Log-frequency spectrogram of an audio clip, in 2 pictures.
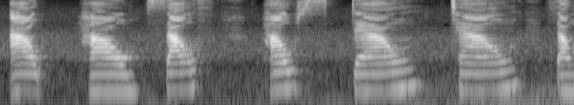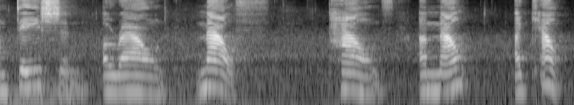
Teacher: the ow, which is a relatively easier vowel to say as a diphthong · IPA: æʊ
